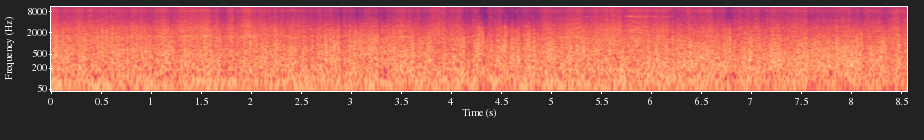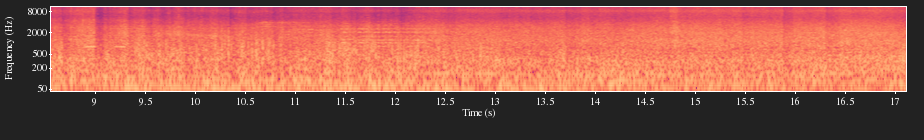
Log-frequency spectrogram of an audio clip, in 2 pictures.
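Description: Steady wind buffeting the microphone of a moving vehicle, over a constant low rumble of engine and road noise.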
